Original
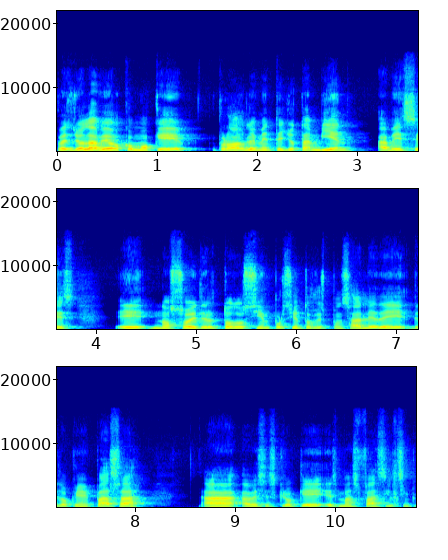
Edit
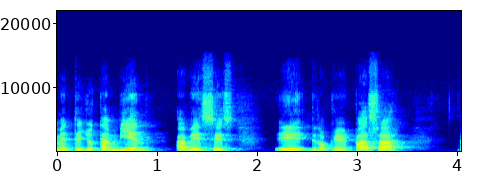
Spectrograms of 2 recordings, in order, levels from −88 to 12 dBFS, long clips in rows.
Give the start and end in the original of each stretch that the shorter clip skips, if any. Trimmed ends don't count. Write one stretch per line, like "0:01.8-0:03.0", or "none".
0:04.5-0:07.1

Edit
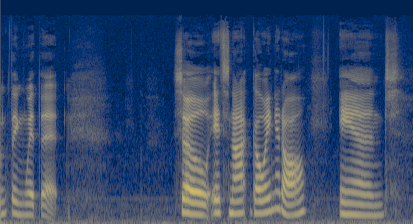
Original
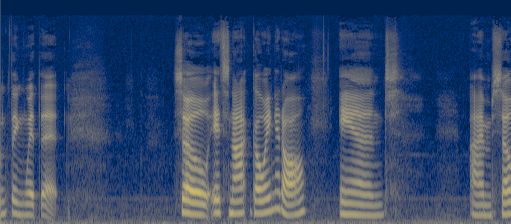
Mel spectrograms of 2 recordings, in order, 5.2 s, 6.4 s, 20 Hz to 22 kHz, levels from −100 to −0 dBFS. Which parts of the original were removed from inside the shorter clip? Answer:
none

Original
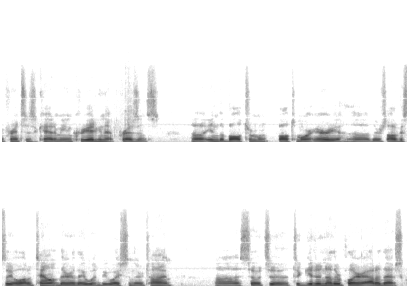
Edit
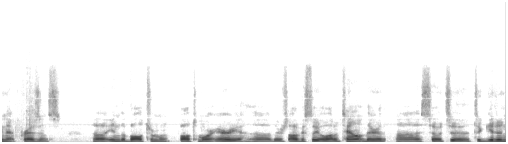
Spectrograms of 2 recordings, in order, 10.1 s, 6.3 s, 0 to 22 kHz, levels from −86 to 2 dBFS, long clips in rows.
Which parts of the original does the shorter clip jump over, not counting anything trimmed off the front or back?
0:06.0-0:07.6

